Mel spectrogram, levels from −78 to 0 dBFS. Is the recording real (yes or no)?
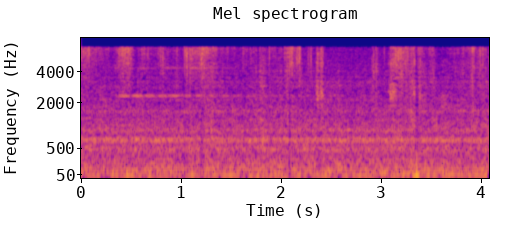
no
